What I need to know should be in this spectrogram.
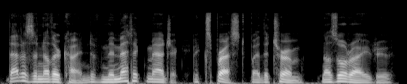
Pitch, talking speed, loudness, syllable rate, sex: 110 Hz, 175 wpm, -17 LUFS, 6.2 syllables/s, male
